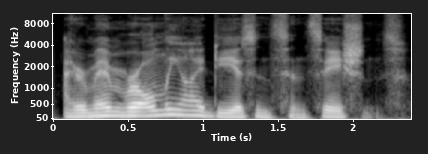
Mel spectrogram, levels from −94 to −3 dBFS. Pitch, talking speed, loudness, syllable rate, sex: 115 Hz, 150 wpm, -18 LUFS, 5.4 syllables/s, male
